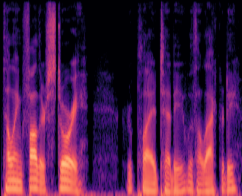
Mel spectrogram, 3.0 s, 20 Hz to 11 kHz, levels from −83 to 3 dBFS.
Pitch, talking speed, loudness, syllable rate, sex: 85 Hz, 140 wpm, -18 LUFS, 6.1 syllables/s, male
